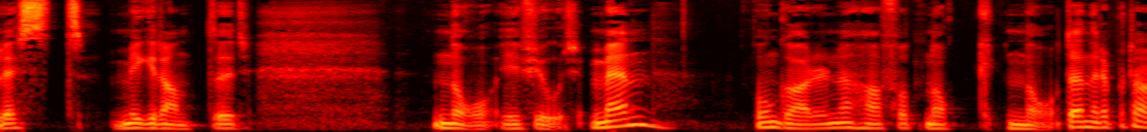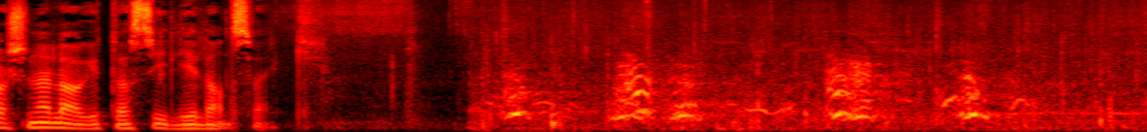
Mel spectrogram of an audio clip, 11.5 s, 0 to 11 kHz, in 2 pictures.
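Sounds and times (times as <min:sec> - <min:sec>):
speech: 0:00.0 - 0:07.4
faint rustling: 0:07.2 - 0:11.4
dogs barking: 0:08.1 - 0:11.4.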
